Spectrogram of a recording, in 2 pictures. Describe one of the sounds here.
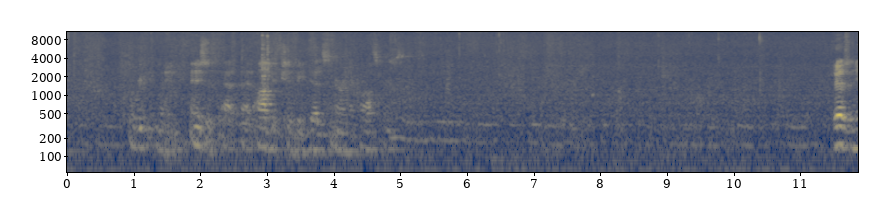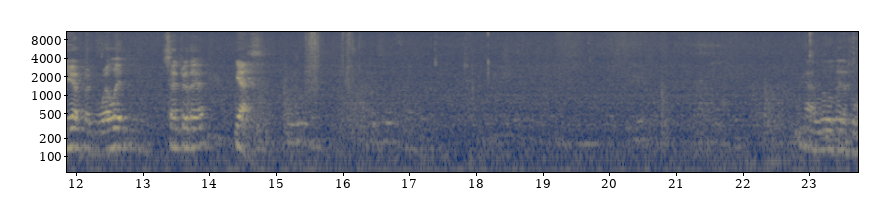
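A man speaks nearby in bursts, with long pauses.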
